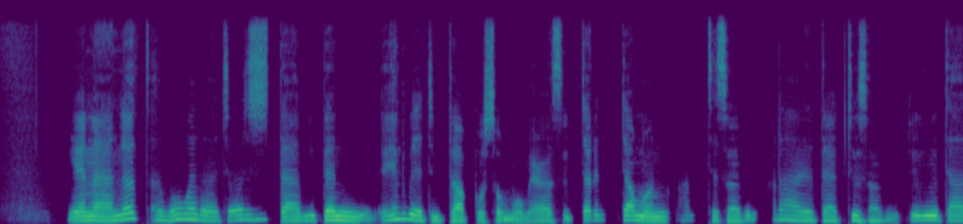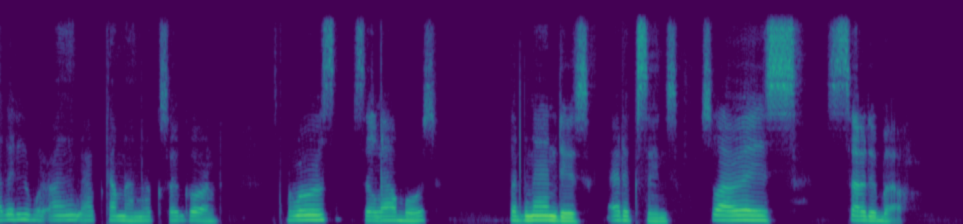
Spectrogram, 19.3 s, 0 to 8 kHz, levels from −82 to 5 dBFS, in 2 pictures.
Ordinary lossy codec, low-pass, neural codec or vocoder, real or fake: none; 7.2 kHz; codec, 16 kHz, 0.5 kbps, X-Codec, HuBERT features, trained on balanced general audio; fake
